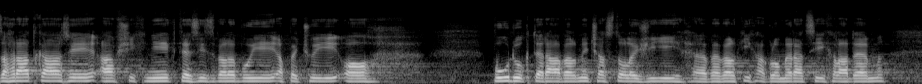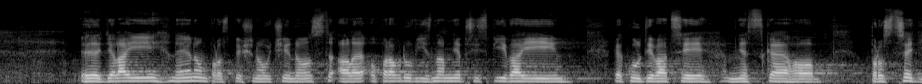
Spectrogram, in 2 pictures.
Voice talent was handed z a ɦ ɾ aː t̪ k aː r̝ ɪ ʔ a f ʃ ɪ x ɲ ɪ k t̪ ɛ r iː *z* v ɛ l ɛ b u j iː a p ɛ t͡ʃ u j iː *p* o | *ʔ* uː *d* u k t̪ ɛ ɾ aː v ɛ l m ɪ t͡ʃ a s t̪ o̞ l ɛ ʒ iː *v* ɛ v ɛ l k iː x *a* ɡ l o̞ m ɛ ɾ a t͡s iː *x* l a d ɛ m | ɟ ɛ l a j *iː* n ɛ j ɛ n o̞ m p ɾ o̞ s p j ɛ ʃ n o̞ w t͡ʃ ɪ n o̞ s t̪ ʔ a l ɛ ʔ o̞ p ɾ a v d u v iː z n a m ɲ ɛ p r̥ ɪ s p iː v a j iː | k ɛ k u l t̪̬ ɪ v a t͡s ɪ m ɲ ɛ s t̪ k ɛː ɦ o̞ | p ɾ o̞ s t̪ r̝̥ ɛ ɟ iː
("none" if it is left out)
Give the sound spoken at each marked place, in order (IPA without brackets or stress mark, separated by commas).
z, ʔ, p, d, v, a, x, iː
